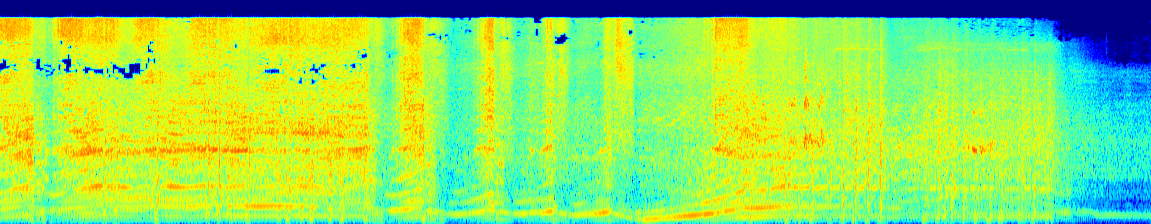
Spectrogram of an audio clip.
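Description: Tyres screech as they spin on the road.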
